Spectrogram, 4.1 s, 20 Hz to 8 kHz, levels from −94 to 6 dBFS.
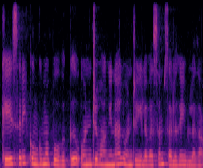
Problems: none marked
